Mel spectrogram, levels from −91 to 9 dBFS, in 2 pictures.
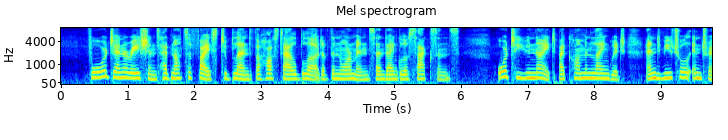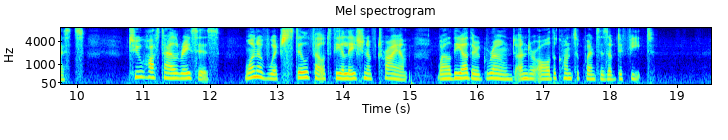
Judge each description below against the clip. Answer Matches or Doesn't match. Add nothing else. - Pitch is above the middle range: Matches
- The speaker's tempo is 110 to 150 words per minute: Matches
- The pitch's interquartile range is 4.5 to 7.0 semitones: Doesn't match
